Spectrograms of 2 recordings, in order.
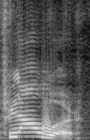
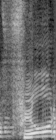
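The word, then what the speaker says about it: flour: Shift और सीव द फ्लावर। बेटा फ्लोर नहीं कहना इसको। यह फ्लोर नहीं होता है। इसका उच्चारण वही है जो फ्लावर यानी फूल का उच्चारण है।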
